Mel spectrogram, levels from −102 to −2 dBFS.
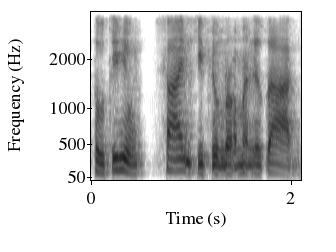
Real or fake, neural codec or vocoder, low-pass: fake; codec, 16 kHz, 1 kbps, FunCodec, trained on LibriTTS, 50 frames a second; 3.6 kHz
